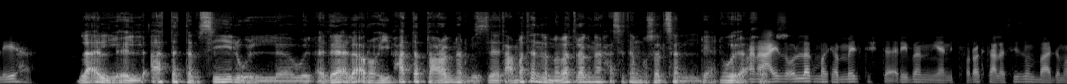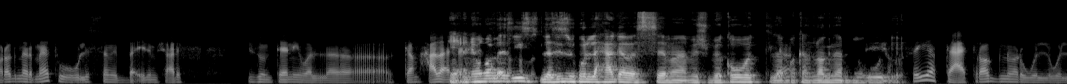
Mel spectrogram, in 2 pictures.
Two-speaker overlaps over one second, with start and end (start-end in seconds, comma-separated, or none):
15.2-16.4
